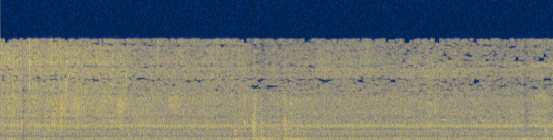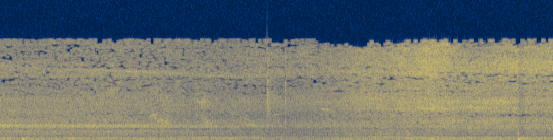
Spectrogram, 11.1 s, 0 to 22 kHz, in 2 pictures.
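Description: Kobelco SK210HD tracked excavator working: its diesel engine runs steadily with a whine over it as the bucket is lifted and the boom swings, with a few short knocks.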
